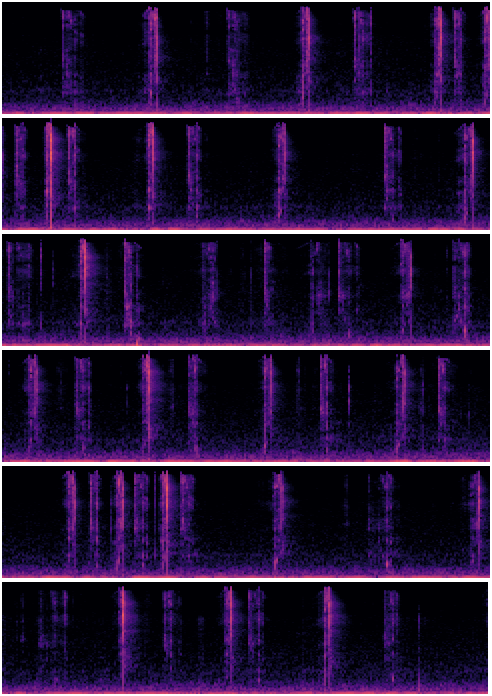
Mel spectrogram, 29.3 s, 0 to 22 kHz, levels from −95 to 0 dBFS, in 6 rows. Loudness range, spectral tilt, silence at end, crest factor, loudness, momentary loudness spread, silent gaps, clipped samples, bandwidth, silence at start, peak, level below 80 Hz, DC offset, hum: 9 LU; -0.5 dB/octave; 0 s; 42 dB; -36 LUFS; 24 LU; none; under 0.1%; 18 kHz; 0 s; 0 dBFS; -46 dBFS; under 0.1%; none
